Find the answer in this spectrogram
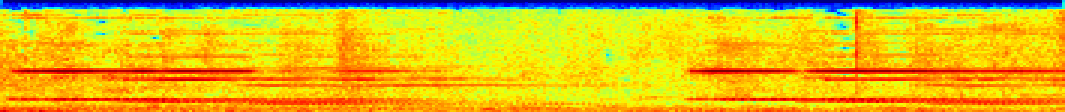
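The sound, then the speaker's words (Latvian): An electric bell rings in a parliament chamber before a vote. The steady, sustained ring pauses briefly partway through and then resumes, over a low murmur of room noise. “lūdzu zvanu”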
